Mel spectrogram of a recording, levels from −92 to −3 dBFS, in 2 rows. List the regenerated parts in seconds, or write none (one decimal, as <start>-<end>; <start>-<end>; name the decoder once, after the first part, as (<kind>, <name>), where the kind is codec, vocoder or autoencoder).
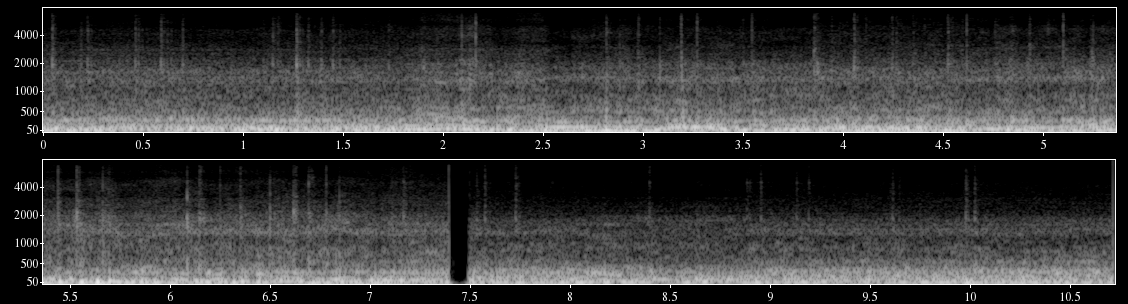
1.8-3.9 (codec, SNAC); 4.6-7.0; 8.1-8.9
